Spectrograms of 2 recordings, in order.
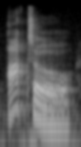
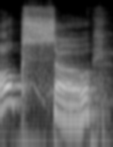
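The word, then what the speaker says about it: Oxxo: Oxo is pronounced Ojo, isn't it?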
